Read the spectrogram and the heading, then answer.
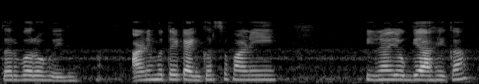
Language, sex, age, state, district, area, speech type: Marathi, female, 30-45, Maharashtra, Ratnagiri, rural, spontaneous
